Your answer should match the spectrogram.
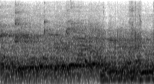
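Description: Indoor basketball game sounds: a few sneaker squeaks and knocks of the ball on the hardwood, under a long wavering shout from a voice, with more voices in the last half second.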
